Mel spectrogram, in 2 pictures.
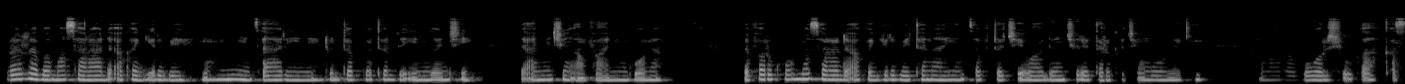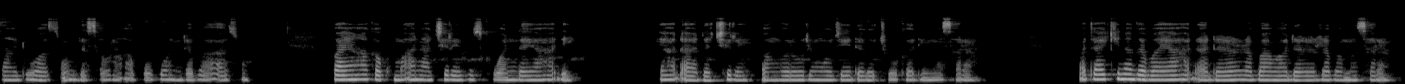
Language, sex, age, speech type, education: Hausa, female, 30-45, spontaneous, tertiary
